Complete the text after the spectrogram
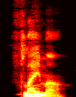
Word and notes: flamer: Australian English

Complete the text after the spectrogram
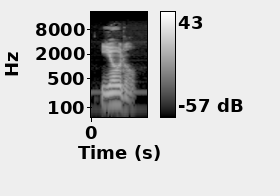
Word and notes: yodel: American English

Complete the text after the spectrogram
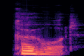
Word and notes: cohort: Australian English

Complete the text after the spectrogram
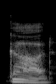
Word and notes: guard: Australian English

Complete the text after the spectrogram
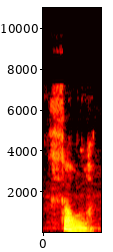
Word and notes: thole: British English

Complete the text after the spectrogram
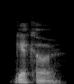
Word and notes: gecko: Australian English

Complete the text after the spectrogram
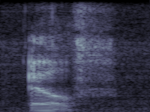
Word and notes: elf: American English

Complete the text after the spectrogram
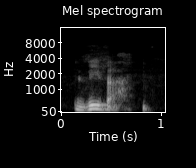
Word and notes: viva: British English

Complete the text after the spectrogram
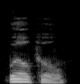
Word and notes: whirlpool: Australian English

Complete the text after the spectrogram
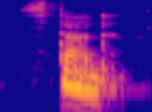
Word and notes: stud: British English

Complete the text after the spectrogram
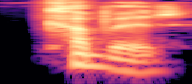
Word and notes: cupboard: Australian English

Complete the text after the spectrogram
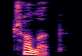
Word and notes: trollop: Australian English

